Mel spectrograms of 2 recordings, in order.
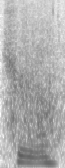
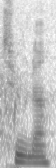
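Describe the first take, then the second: First: It is said with a British pronunciation. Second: It is said with a non-British pronunciation. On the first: "British people say tuna" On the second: "rather than tuna"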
